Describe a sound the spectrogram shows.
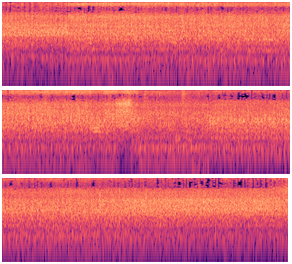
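A crowd of men talk at once outdoors.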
